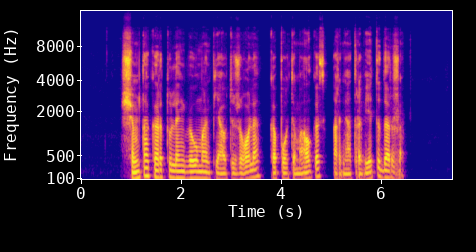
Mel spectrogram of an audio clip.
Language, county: Lithuanian, Kaunas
